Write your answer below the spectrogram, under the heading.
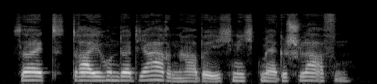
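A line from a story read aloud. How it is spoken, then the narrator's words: Sad ghost. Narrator (German): sagte das Gespenst traurig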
